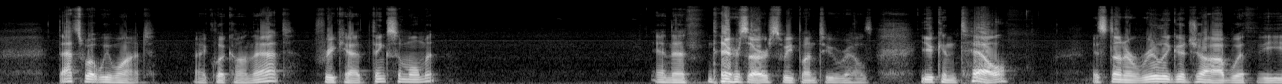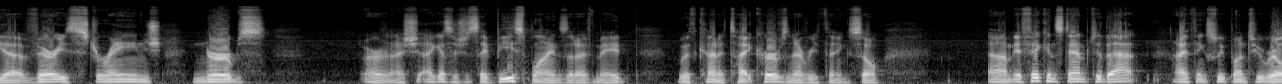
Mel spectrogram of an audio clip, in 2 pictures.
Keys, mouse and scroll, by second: 1.7 click, 4.7 click, 6.9 middle click, 7.0 click, 7.0 right click, 7.2 scroll up 1, 9.0 click, 9.5 scroll down 1, 10.3 middle click, 10.3-14.4 drag, 10.3-14.4 right drag, 12.7-14.4 middle drag, 18.7-20.5 drag, 20.7 click, 21.1-22.8 middle drag, 21.2-24.9 drag, 25.2-25.6 middle drag, 25.3-25.6 right drag.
